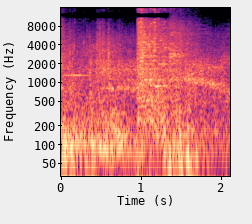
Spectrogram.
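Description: A sword clashes against enemies.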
